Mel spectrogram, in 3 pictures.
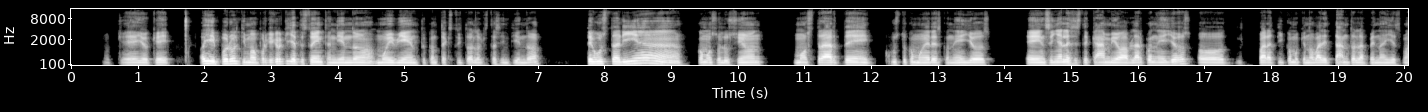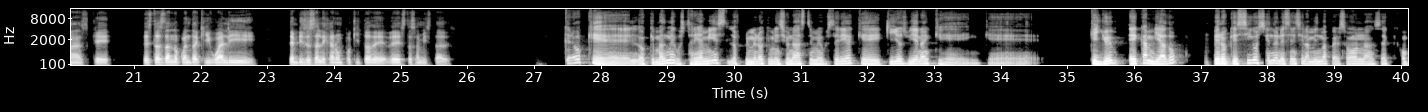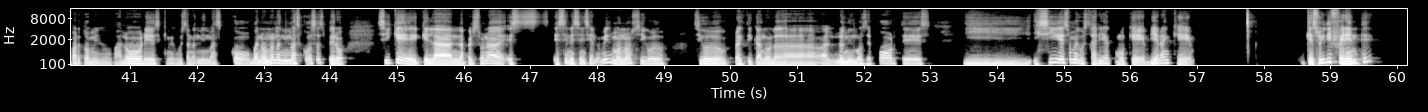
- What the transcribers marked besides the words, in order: lip smack
- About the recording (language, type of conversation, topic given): Spanish, advice, ¿Cómo puedo ser más auténtico sin perder la aceptación social?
